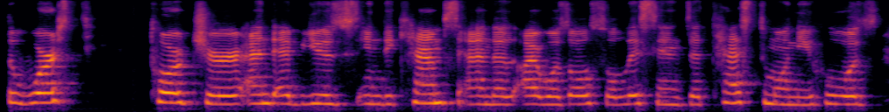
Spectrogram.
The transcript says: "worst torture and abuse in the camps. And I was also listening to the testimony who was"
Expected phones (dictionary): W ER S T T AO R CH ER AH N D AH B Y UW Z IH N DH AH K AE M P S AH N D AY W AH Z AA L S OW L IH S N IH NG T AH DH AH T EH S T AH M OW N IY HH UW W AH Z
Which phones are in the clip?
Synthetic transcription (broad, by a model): W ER S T T AO R CH ER AH N D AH B Y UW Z IH N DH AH K AE M P S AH N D AY W AH Z AA L S OW L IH S IH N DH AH T EH S T AH M OW N IY HH UW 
